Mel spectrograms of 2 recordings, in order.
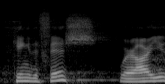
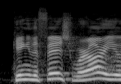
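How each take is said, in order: First: Said in the usual way. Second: Loud call across the water. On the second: Acted. Fisherman calls the king of the fish over the ocean, loud call. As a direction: shout out to sea for the king.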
